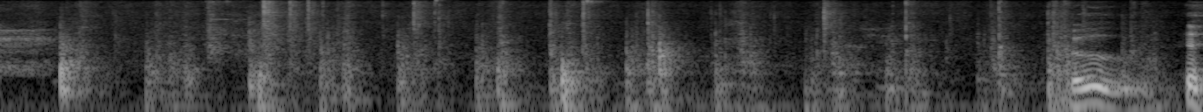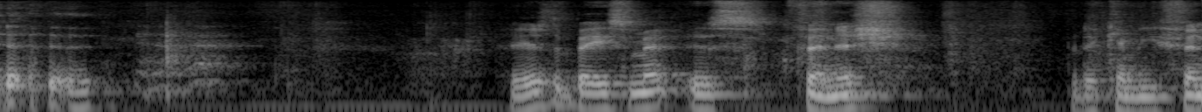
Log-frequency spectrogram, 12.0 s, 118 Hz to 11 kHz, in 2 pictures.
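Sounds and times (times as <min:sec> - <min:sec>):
footsteps going down stairs: 0:00.0 - 0:08.6.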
